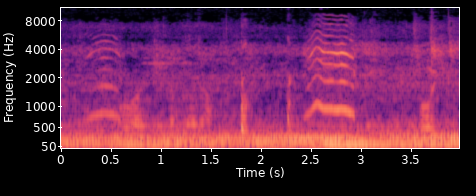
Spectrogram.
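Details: Wild hungry monkeys gathering for corn in the Margalla Hills jungle give tonal, arching calls that rise then fall, over a steady low rumble and voices.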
